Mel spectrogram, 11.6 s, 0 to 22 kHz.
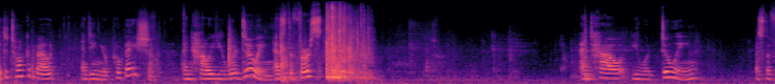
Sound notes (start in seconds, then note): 4.9 phones thuds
